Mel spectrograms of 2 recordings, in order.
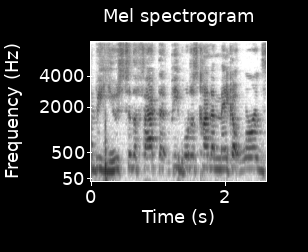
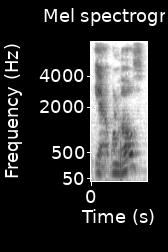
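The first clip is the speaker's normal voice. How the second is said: usual speaking voice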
